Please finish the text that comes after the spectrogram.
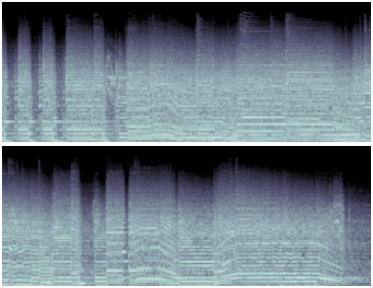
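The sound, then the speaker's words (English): An electric guitar on a mellow rock distortion setting, as broadcast over Skype, plays sustained chords and bending single-note lines with a smooth, mellow distortion, thick and steady in volume throughout, with no voices. “Of the mellow rock distortion setting.”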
